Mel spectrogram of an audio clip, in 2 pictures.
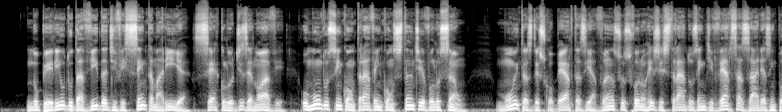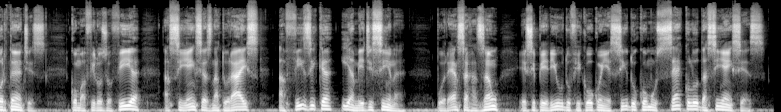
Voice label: portuguese brazilian narration

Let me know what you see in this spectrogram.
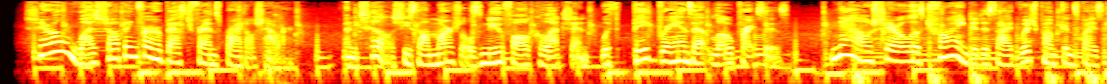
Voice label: english canadian commercial

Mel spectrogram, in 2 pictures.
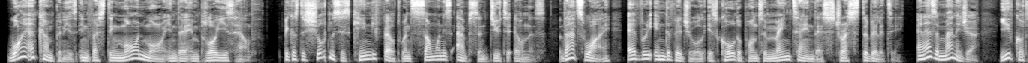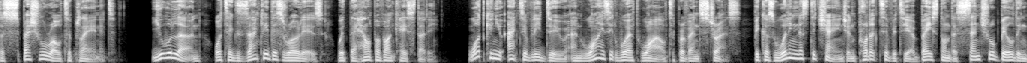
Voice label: english british corporate videos

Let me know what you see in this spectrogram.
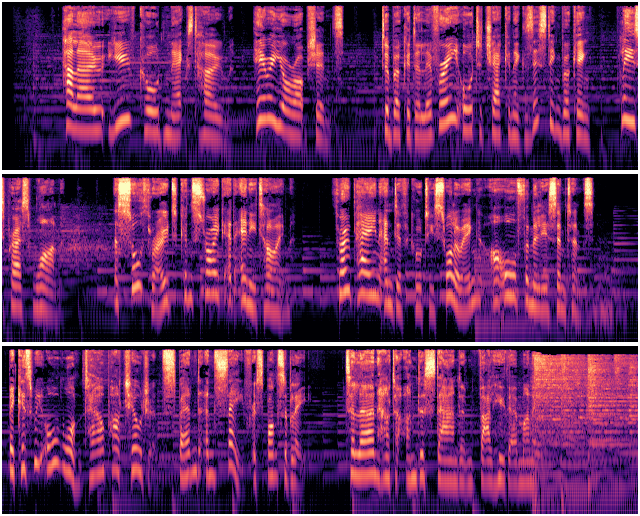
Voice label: english british corporate videos

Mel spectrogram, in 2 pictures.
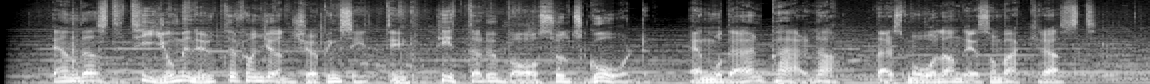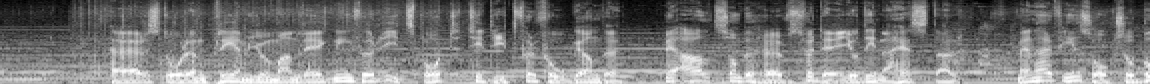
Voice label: swedish documentaries

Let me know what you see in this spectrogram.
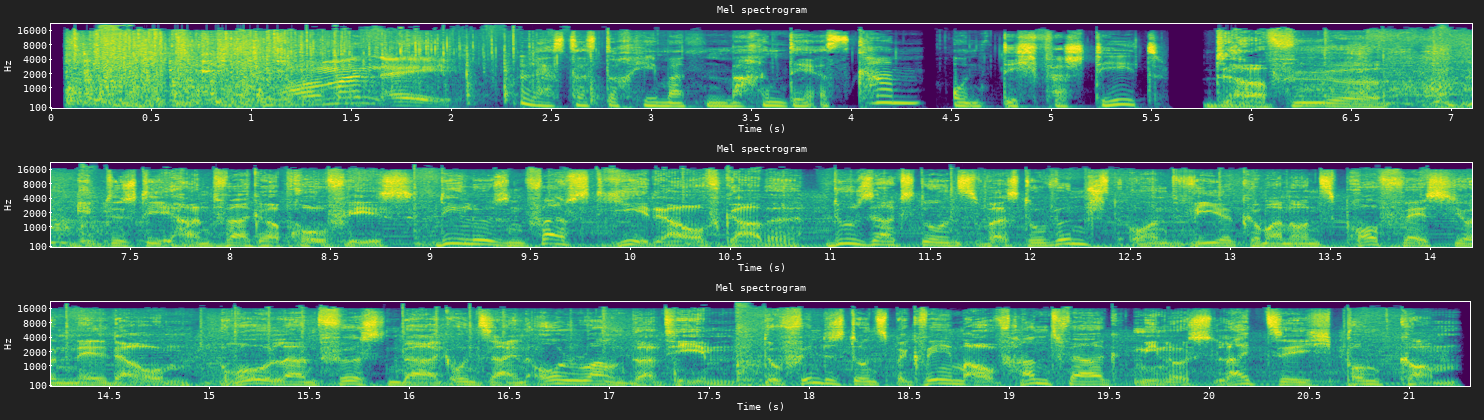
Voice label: german radio imaging, voice actors; doubleuse professionnelle allemande; Imagerie radio

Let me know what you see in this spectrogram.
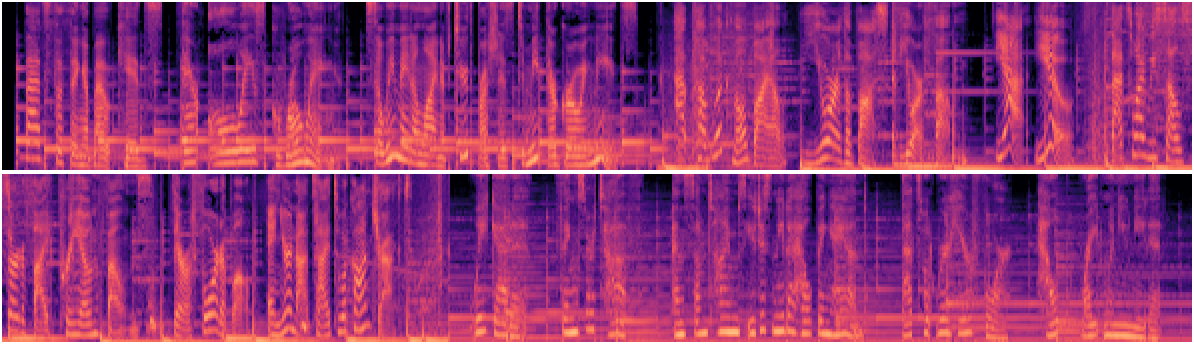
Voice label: English Canadian commercial, goofy

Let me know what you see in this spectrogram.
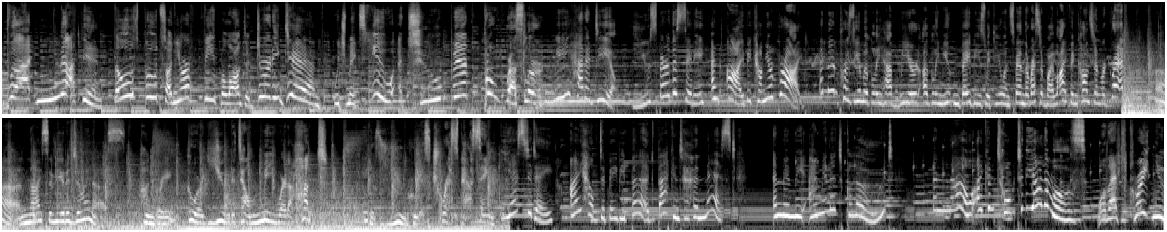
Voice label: English international animation

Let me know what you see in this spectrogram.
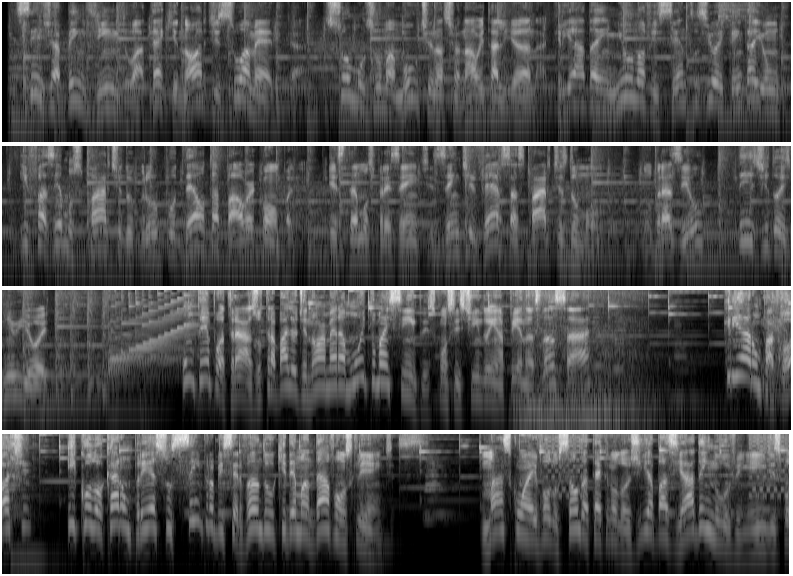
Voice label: portuguese brazilian corporate videos

